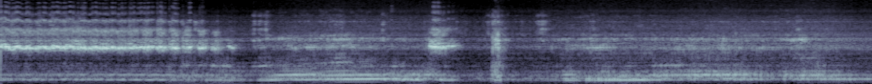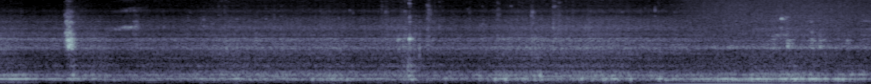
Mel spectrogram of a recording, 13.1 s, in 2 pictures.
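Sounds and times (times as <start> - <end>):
car engine cruising: 8.6 - 13.0
low rumble: 10.5 - 13.0.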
